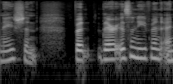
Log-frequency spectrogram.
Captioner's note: speaking French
